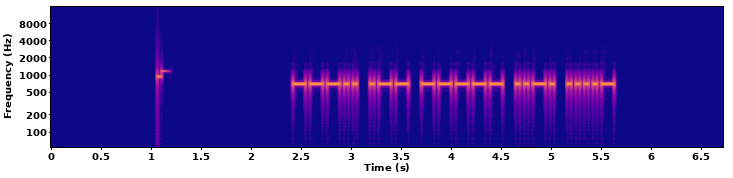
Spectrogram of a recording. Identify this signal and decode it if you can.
Morse code, heard as a keyed tone, about 29 wpm, 700 Hz. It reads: 8W0F4
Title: Code Groups - 5 Letter:Numbers - 28wpm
